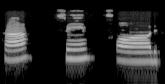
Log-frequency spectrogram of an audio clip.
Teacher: سا نرمی سے پڑھا جائے گا، سین کو سیٹی کے ساتھ، صاد کو بھی سیٹی کے ساتھ ادا کریں گے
